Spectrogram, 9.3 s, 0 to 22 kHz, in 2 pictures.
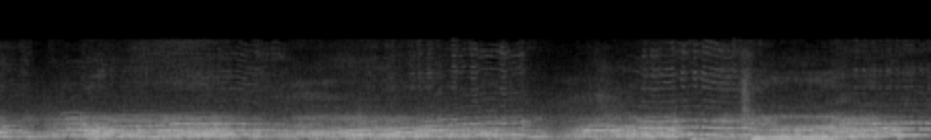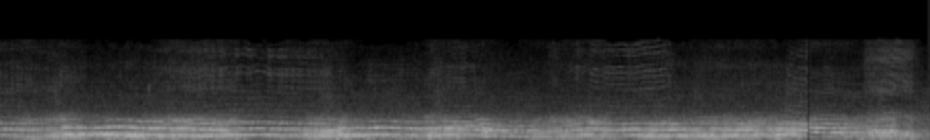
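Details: English Springer Spaniel Latte whelping her seventh puppy in a litter of nine, 2013; a long, wavering, tonal whine with rising and falling harmonics, continuous for several seconds, a brief low voice partway through.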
